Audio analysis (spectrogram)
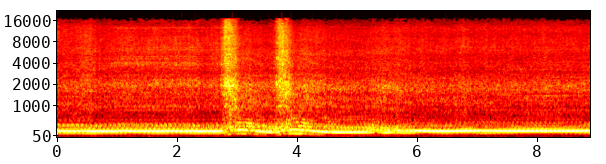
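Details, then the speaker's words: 2004 Chevrolet Colorado 3.5L five-cylinder, removed and running on a pallet with a hotwired start. It fires up at a steady fast idle, wavers briefly, then drops off high idle and settles smooth: a normal start. "There we go. It's sounding so much better now. Nice and smooth."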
